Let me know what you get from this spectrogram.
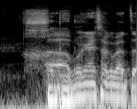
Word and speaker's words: Khabib: Khabib. Is it Khabib or Khabib? – I think it's like Khabib. It's definitely Khabib.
